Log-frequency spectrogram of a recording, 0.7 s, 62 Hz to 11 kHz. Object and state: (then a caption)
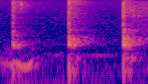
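Violin back plate with a tap tone lower than usual. Three taps on a finished redwood violin back plate of dense wood thinned to about 2.2 mm and weighing about 104 g, each giving a short, woody knock with a brief pitched ring. The tap tone sits at a D, lower than the usual E to F sharp. The plate is accepted anyway because it feels right when flexed.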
